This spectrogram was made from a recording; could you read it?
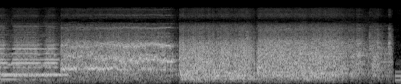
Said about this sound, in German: Das Auto bremst und man hört einen Unfall.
